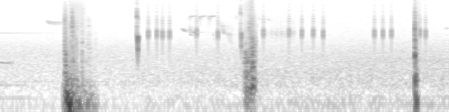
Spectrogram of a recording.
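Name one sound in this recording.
Short game interface clicks sound now and then.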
